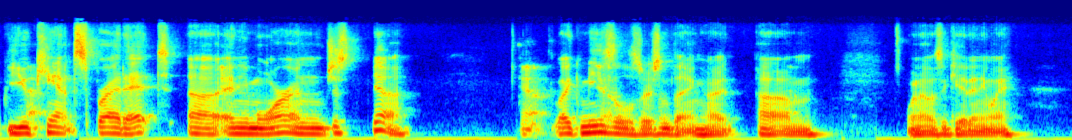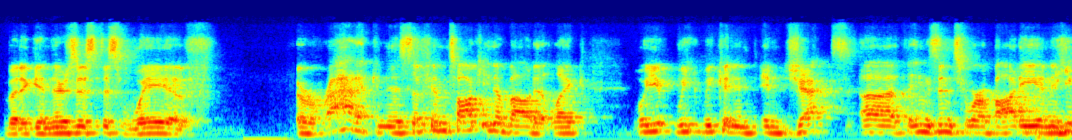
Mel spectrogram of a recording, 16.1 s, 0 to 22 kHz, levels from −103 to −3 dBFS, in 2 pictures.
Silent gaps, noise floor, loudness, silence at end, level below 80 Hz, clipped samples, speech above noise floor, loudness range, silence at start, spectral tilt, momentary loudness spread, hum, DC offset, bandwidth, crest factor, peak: none; -57 dBFS; -19 LUFS; 0 s; -54 dBFS; under 0.1%; 39 dB; 1 LU; 0 s; -5 dB/octave; 8 LU; none; 0.1%; 12.5 kHz; 14 dB; -6 dBFS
